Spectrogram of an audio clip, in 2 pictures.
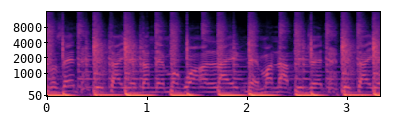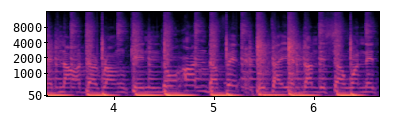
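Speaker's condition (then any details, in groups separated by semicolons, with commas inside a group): No condition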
